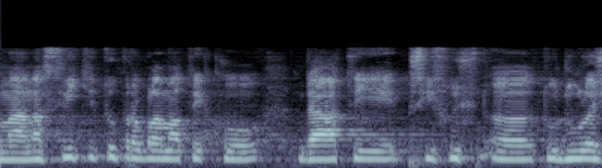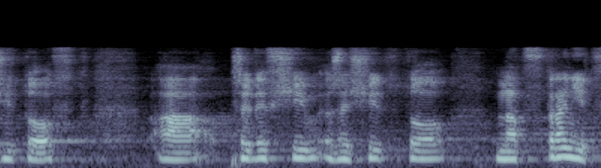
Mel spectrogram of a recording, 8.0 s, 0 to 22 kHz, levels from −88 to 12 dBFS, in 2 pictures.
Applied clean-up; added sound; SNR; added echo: none; none; none; reverberation time 0.2 s.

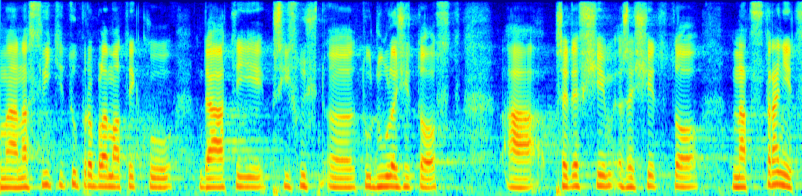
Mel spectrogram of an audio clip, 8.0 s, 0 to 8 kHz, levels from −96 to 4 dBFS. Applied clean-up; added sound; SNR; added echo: none; none; none; none.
